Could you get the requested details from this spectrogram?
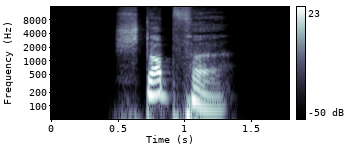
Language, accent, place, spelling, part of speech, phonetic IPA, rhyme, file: German, Germany, Berlin, stopfe, verb, [ˈʃtɔp͡fə], -ɔp͡fə, De-stopfe.ogg
- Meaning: inflection of stopfen: 1. first-person singular present 2. singular imperative 3. first/third-person singular subjunctive I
